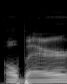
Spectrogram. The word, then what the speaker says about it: Aberg: It's like, it looks like Aberg. – Is it Aberg? – It's like Ober or something. Yeah. That's how they pronounce it.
